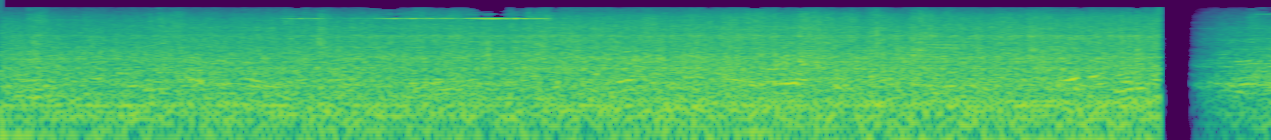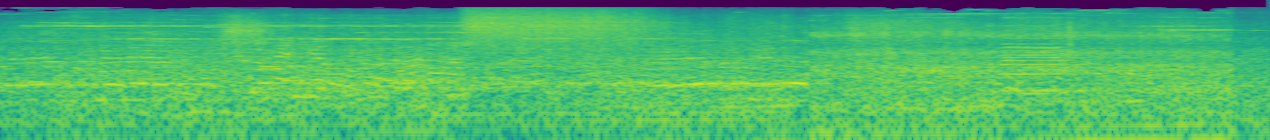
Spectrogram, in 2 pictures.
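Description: Busy city street ambience: road traffic and the voices of people around, with no single sound standing out. It cuts off for an instant about six seconds in and comes straight back.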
